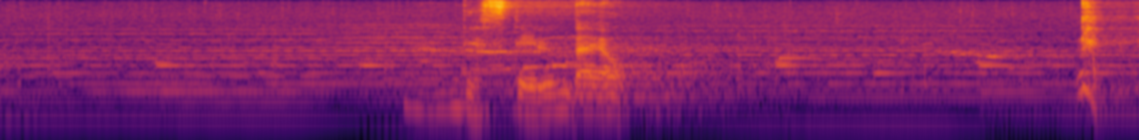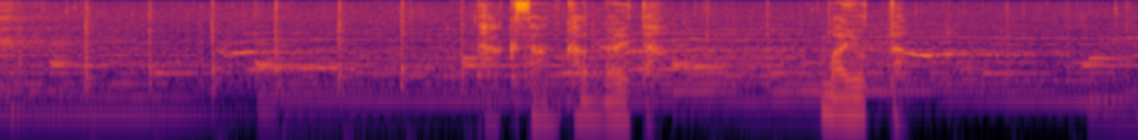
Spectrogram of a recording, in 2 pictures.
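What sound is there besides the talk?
rain falling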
